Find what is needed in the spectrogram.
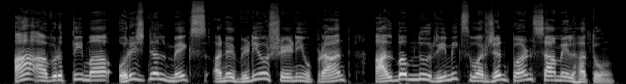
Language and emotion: Gujarati, neutral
